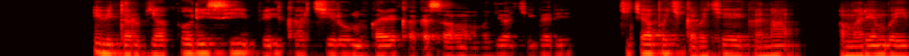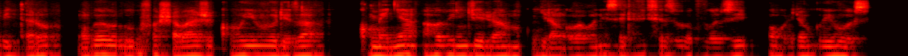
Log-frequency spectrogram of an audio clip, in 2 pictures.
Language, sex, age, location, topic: Kinyarwanda, male, 18-24, Huye, government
